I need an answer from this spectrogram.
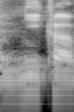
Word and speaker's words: Nyika: And it's more, and you were telling me it's more of a N-Y-E. Yeah. So it's a Nyika, which is the right pronunciation. Emphasis on the Nyika.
